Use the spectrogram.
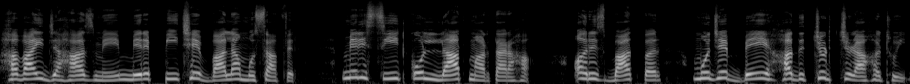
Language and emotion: Urdu, angry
